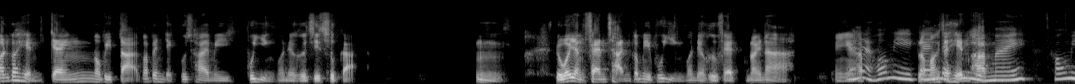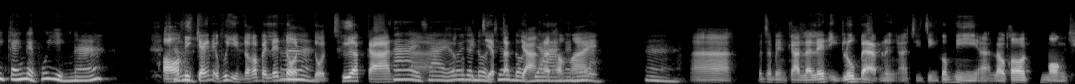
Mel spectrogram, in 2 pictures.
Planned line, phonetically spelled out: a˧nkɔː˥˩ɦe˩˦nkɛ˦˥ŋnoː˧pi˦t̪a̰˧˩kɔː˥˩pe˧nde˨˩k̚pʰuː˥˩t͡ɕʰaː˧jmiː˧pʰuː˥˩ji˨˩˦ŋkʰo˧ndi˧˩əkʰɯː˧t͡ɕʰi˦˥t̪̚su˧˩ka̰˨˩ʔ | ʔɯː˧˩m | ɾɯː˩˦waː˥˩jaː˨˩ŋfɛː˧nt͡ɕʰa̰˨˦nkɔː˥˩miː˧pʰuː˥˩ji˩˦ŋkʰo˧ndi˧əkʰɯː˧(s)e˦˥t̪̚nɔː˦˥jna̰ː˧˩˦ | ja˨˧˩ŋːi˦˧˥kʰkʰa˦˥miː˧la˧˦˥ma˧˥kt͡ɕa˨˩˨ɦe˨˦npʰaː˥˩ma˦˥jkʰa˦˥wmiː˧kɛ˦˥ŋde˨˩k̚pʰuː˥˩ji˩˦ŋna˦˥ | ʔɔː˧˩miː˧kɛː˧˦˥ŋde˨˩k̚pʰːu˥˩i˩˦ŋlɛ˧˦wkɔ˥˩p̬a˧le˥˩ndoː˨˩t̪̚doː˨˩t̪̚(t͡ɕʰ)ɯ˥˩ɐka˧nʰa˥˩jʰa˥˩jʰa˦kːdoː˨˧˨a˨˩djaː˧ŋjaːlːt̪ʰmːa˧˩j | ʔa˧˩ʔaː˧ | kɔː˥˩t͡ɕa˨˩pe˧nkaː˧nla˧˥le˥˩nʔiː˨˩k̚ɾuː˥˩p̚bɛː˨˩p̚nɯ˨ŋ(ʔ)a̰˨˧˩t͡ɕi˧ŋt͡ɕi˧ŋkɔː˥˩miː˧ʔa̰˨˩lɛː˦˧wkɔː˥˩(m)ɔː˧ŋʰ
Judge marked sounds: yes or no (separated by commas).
no, yes, yes, yes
